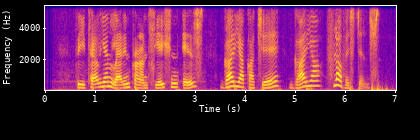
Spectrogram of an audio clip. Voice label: latin; Garrya flavescens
